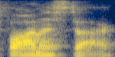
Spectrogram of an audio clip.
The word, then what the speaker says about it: Fonistock: That's exactly how you say it. It's Fonistock. So, Doc, mark your calendar.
